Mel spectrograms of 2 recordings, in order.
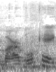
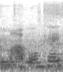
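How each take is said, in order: First: The r in marble is pronounced clearly. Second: The r in marble is dropped, New York style. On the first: "we make a marble cake" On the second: "but we call it a mobble cake"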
